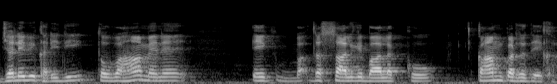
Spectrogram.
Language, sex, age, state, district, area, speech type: Hindi, male, 60+, Rajasthan, Karauli, rural, spontaneous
